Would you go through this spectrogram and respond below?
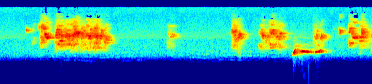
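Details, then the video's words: Male lovebird singing konslet 'roda gila' style, Cibinong, Bogor: a loud buzzy chatter burst lasting over a second, a short chirp after a silence, then clustered shrill twitters including a brief low whistle. "Master Lovebird Jantan Konslet RODA GILA"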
